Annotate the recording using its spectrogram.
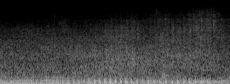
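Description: Small motorbike engine running as it passes close by, a steady low drone with a fast pulse.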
